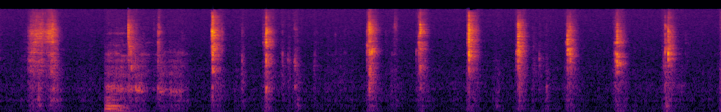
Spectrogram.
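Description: Close-up mouth sounds of a man chewing a mouthful of sausage: a run of short clicks, about two a second.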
